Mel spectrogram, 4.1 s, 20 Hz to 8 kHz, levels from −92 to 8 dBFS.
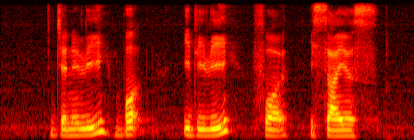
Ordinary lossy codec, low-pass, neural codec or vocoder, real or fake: none; 7.2 kHz; none; real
